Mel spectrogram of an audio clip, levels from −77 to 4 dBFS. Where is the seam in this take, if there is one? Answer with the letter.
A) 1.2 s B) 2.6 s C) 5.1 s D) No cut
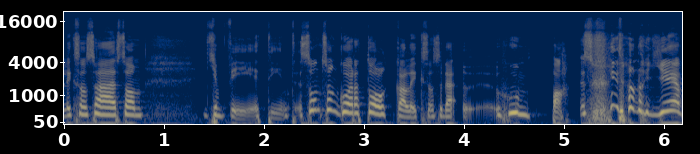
C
